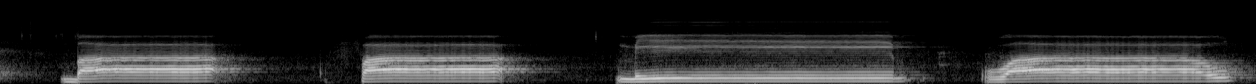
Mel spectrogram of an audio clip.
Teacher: پیارے بچوں آپ نے دیکھا کہ با میں ہمارے ہونٹ مل گئے ہیں، فا میں بھی ہمارے ہونٹ ملنے کے قریب تھے، میم میں ہمارے ہونٹ ملے ہیں، اور واو میں ہمارے ہونٹ گول ہوئے ہیں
